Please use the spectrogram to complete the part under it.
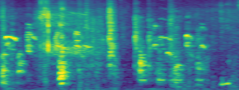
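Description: A hen and a rooster, a Hint breed bird, cluck close up in quick, irregular bursts of short throaty calls, with no talking over them.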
